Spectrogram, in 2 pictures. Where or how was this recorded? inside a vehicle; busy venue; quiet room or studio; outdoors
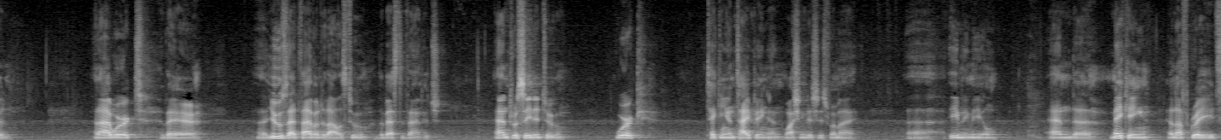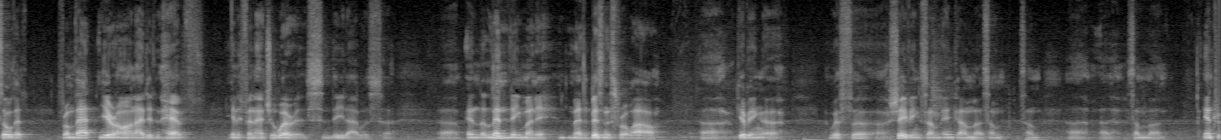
busy venue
